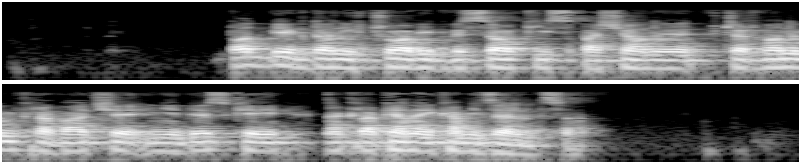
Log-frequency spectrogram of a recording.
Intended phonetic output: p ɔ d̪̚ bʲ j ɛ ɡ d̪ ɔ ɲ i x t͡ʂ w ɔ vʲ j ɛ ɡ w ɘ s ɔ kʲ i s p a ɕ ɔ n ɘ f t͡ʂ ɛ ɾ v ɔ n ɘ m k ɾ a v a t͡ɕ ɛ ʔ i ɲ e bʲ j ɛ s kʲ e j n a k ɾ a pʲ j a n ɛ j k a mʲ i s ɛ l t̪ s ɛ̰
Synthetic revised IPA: p ɔ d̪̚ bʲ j ɛ ɡ d̪ ɔ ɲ i x t͡ʂ w ɔ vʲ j ɛ ɡ v ɘ s ɔ kʲ i s p a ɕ ɔ n ɘ f t͡ʂ ɛ ɾ v ɔ n ɘ m k ɾ a v a t͡ɕ ɛ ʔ i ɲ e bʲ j ɛ s kʲ e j n a k ɾ a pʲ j a n ɛ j k a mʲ i z ɛ l t̪ s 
